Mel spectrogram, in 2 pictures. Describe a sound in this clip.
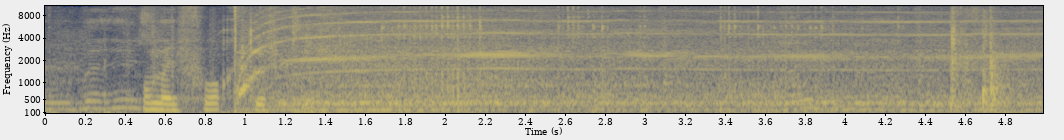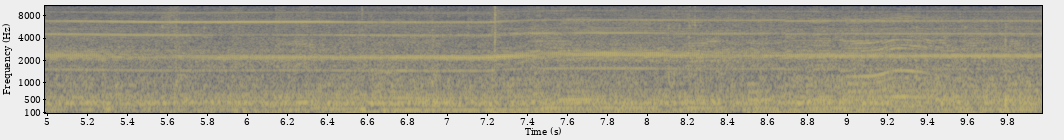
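An electric hand mixer starts up and whirs steadily, beating batter in a bowl.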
